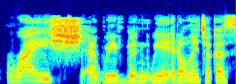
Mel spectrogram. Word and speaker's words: Reich: If you're just meeting Robert Reich, and again, it's spelled like Reich, like Third Reich, which is icky, but he pronounces it Reich.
